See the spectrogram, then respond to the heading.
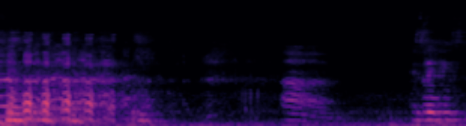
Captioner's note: laughs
